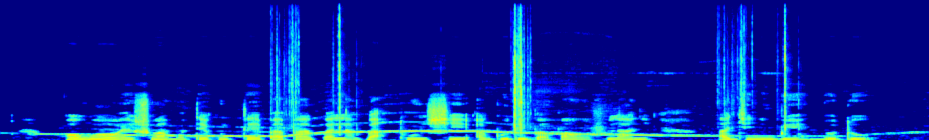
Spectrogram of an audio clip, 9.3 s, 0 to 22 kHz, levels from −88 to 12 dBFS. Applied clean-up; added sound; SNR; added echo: classical method Wiener filter.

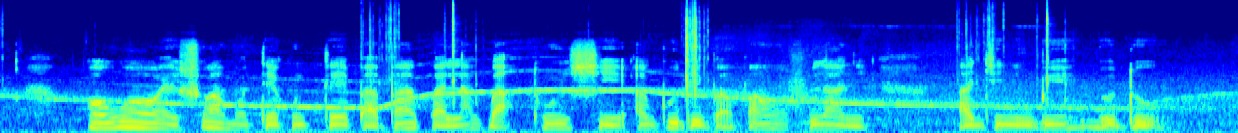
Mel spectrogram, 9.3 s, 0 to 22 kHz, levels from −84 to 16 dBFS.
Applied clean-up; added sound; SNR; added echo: none; Camera + Motor vehicle (road) / Siren; 5 dB; none.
